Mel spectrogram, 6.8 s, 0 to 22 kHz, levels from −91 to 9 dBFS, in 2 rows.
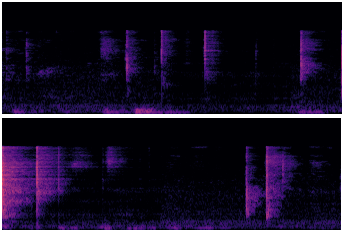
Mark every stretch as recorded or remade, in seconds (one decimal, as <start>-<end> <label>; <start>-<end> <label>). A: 0.0-1.7 recorded; 1.7-2.9 remade; 2.9-3.5 recorded; 3.5-5.0 remade; 5.0-6.8 recorded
